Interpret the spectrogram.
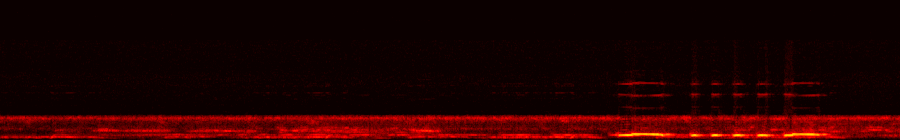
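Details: Singing zebra dove bred on a farm for competition, its melody judged poor. After a murmur of distant dove coos and bird chatter, a loud, quick, stuttering run of about six clipped coos ends on a rising note.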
